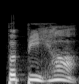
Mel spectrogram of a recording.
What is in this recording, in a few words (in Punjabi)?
"papeeha", Punjabi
